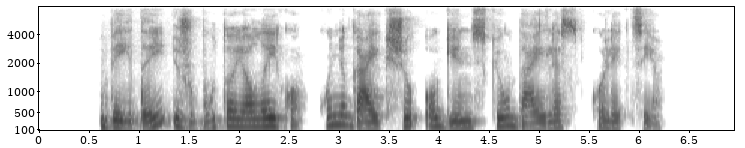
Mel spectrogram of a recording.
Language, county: Lithuanian, Panevėžys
